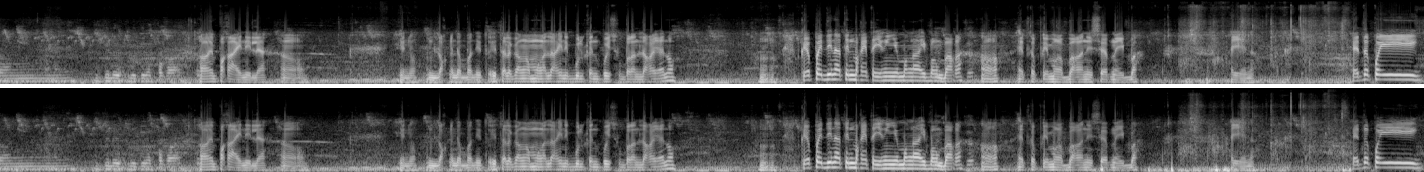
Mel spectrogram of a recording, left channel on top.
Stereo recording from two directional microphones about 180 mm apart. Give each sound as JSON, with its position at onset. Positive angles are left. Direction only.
{"t": 2.0, "sound": "speech", "side_deg": -15}
{"t": 9.5, "sound": "speech", "side_deg": -5}
{"t": 11.9, "sound": "dog", "side_deg": -10}
{"t": 13.5, "sound": "speech", "side_deg": 5}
